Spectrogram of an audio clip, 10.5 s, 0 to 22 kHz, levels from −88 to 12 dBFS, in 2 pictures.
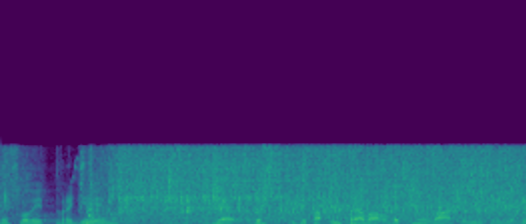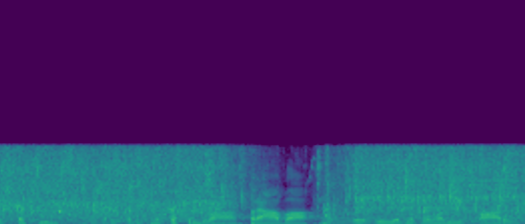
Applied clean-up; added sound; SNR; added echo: none; Bathtub (filling or washing); -4 dB; none.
